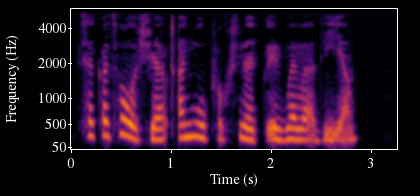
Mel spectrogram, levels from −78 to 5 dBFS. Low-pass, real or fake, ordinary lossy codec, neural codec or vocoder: 5.4 kHz; fake; MP3, 24 kbps; autoencoder, 44.1 kHz, a latent of 192 numbers a frame, MeloTTS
